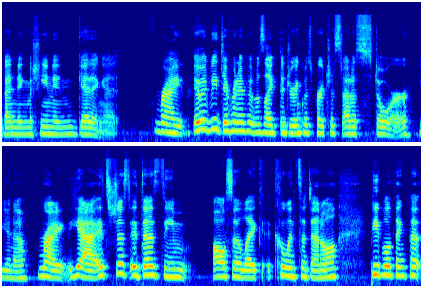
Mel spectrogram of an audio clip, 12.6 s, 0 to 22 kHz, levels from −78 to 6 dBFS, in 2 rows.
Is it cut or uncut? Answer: uncut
